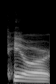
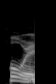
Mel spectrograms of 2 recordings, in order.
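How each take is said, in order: First: A 'y' glide follows the p sound. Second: A plain 'o' vowel follows the p sound. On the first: The speaker calls it right. "পিওর পিওর not পোর" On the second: The speaker calls it wrong. "নট পোর"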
